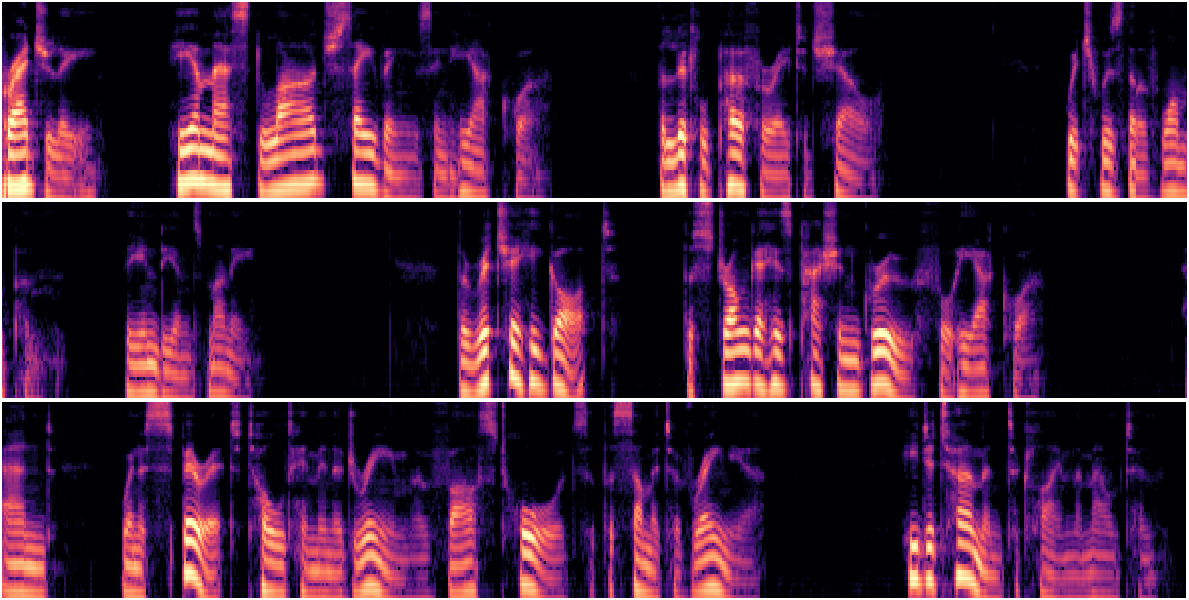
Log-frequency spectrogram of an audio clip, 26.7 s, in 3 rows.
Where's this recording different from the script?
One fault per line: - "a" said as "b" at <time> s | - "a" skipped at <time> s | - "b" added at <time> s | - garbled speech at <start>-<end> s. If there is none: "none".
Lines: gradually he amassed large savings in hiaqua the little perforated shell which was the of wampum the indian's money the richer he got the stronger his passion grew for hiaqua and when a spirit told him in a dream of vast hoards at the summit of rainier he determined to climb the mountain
none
